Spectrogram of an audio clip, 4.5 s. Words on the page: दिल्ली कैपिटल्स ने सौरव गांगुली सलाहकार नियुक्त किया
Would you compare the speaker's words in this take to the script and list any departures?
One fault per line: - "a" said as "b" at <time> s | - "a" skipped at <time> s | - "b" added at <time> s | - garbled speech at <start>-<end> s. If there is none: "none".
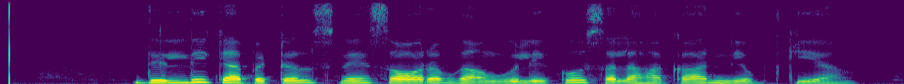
- "को" added at 2.8 s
